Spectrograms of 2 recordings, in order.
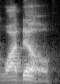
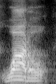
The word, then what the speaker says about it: Waddle: so it is true his original last name is pronounced Waddell but he prefers waddle I don't know if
